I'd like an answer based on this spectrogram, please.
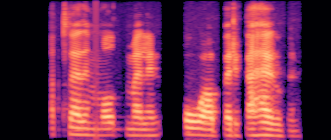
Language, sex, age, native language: Icelandic, male, 30-39, Icelandic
